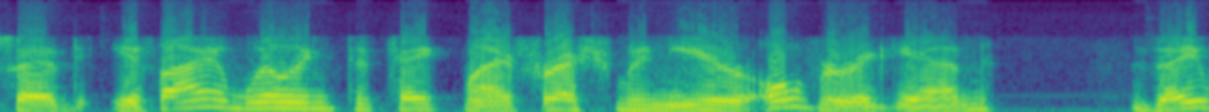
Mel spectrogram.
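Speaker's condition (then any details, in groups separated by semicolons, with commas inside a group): Cerebral palsy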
